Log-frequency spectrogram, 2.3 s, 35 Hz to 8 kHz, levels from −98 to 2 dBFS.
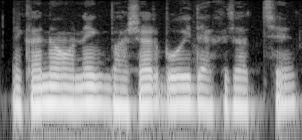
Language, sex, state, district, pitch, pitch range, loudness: Bengali, male, West Bengal, Alipurduar, 135 Hz, 130-140 Hz, -12 LUFS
